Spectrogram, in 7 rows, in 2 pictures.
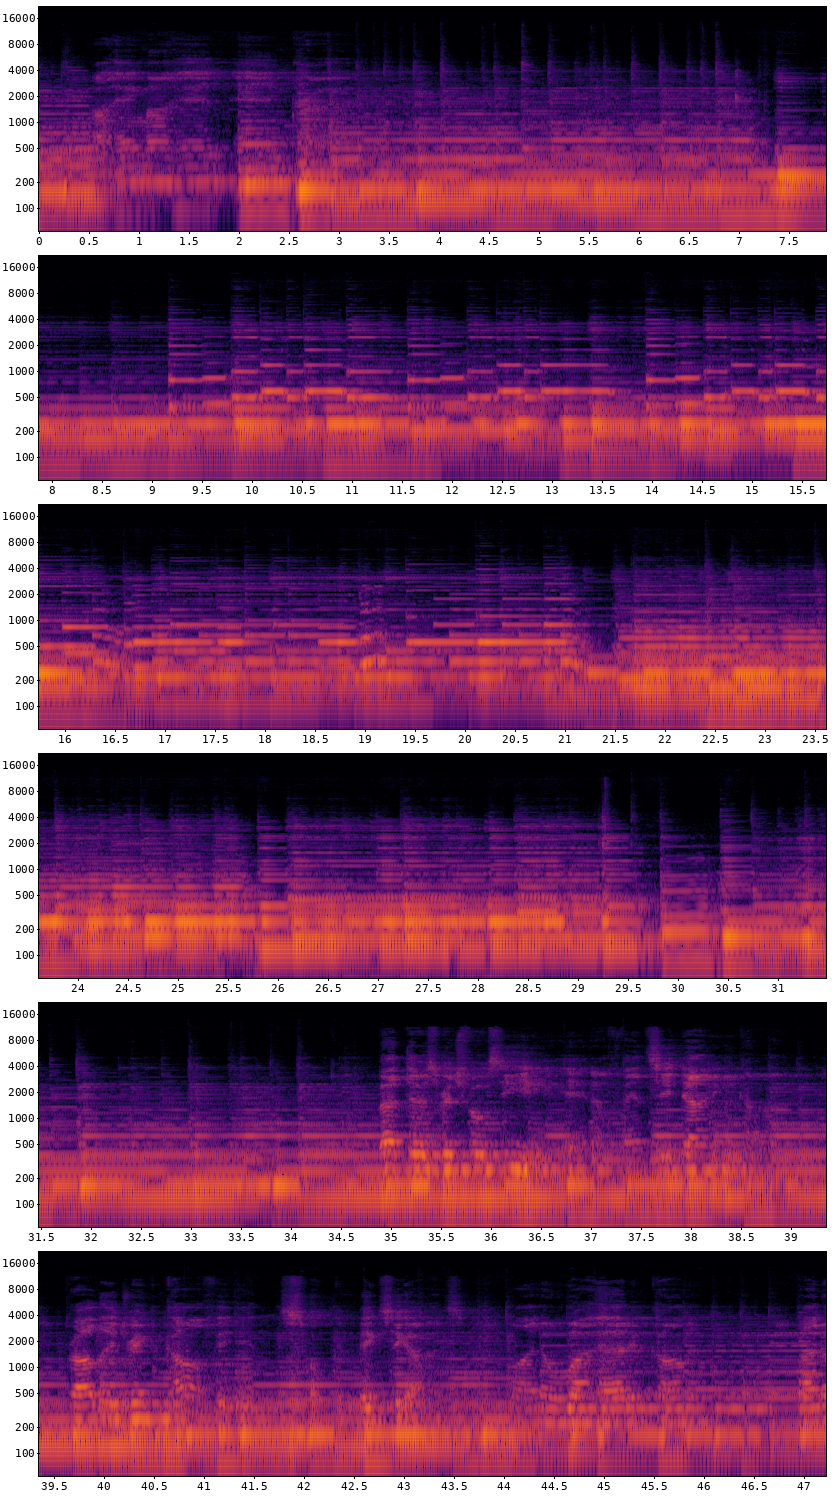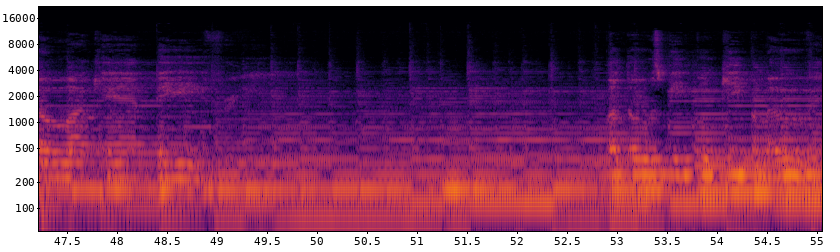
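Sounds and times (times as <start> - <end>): strummed low guitar chords: 0.0 - 1.2, 2.0 - 55.0
electric guitar lead phrases: 0.0 - 55.0.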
